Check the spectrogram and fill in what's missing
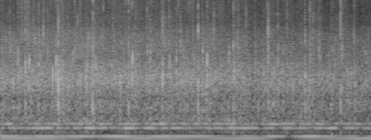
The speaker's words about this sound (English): He is alive. There's power in that. You can clap for that. Give it a hand.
